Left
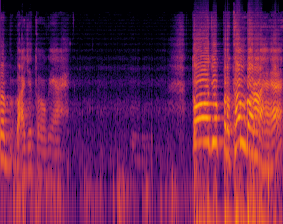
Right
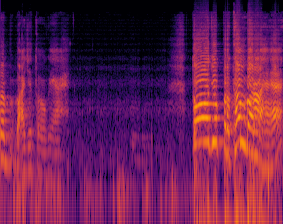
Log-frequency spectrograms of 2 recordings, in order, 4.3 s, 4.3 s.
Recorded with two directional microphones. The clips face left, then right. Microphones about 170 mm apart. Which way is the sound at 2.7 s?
10° left (ahead or behind).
